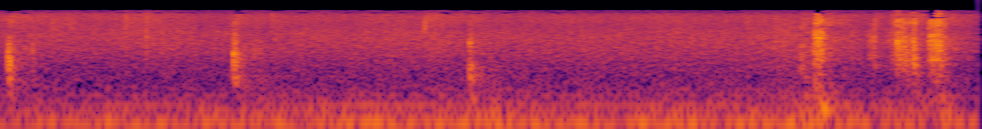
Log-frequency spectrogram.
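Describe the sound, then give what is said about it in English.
Slow, evenly spaced footsteps, three or four of them, walk to the front door over a low rumble, followed by a cluster of clicks and a scrape as the front door's latch turns and it swings open. “Slowly, you walk to the front door.”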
